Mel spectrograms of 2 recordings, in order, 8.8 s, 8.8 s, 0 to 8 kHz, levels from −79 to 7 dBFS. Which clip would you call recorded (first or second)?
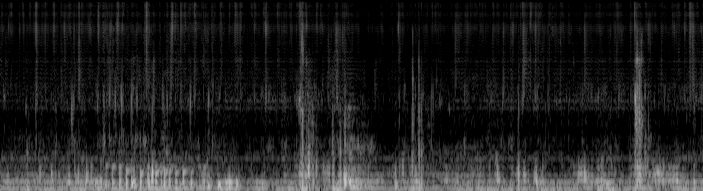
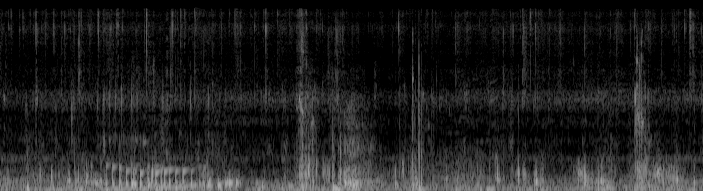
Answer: second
